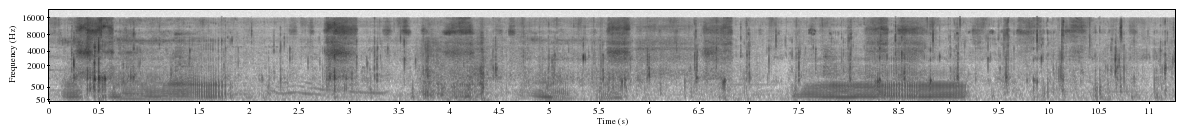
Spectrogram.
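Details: Loving pug with its little brother: two drawn-out, rough harmonic growls, one early lasting over a second and a longer one near the end, separated by snorts, clicks and shuffling.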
